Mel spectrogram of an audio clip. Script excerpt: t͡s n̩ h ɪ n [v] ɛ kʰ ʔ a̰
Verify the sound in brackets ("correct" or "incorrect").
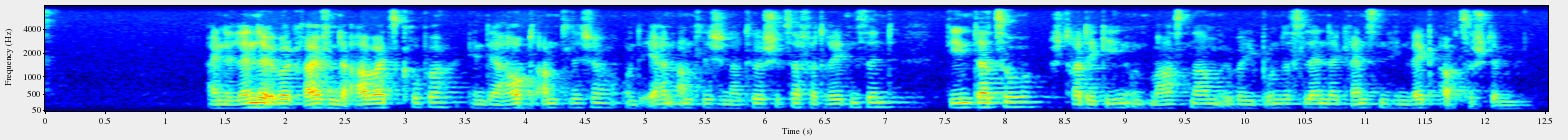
correct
